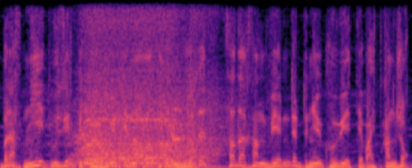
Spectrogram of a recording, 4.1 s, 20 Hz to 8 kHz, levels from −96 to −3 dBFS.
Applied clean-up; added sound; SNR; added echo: none; Engine / Mechanisms; 2 dB; none.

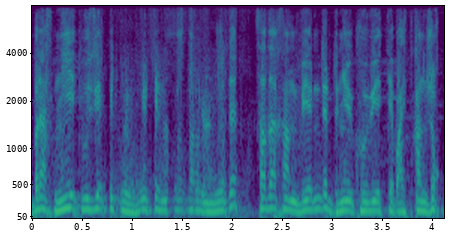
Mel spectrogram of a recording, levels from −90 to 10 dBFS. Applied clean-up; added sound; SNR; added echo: neural separator model SepFormer DNS4.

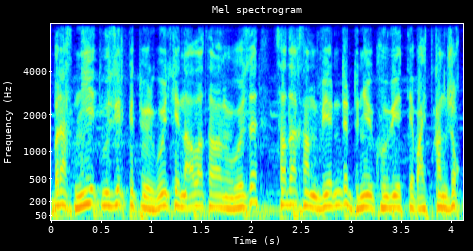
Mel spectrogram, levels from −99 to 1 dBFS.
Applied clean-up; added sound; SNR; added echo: none; none; none; none.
